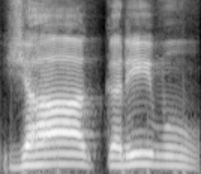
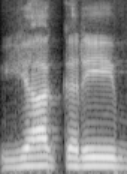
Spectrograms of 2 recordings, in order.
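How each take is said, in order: First: It is said in a begging, pleading way. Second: It is said plainly, without pleading. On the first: The speaker calls it right. "बल्कि या करीमू" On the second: The speaker calls it wrong. "इस तरह नहीं पढ़ना"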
